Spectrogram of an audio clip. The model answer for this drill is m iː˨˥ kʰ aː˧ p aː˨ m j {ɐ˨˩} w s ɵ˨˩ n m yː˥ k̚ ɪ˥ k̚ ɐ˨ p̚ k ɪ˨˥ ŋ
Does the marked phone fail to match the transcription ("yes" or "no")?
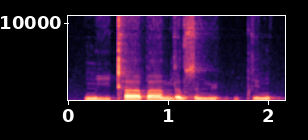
no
